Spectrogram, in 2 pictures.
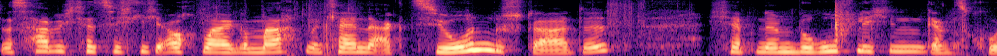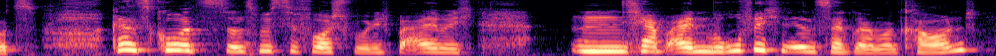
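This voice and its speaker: A woman in her thirties with a hoarse voice, chatting cheerfully to viewers as she unboxes a beauty box in a small room. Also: on the high side, a little hiss or hum.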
